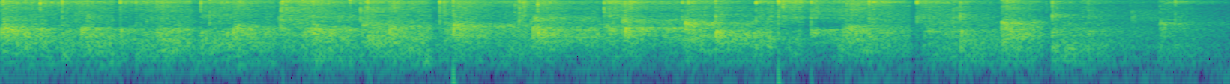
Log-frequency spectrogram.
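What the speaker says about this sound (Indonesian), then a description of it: "tepuk tangan untuk kita semua" A classroom of students claps together, a fairly loud burst of applause with a couple of sharp individual claps or taps standing out, fading slightly toward the end.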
